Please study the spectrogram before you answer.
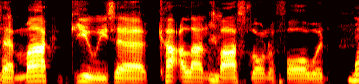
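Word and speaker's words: Marc Guiu: get his pronunciation so everyone knows how to pronounce his name. It's Mark Gu. Gui or something. Yeah. So, people have been saying Gui Gui, but it's a Mark Gu.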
